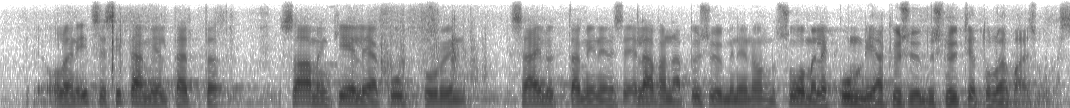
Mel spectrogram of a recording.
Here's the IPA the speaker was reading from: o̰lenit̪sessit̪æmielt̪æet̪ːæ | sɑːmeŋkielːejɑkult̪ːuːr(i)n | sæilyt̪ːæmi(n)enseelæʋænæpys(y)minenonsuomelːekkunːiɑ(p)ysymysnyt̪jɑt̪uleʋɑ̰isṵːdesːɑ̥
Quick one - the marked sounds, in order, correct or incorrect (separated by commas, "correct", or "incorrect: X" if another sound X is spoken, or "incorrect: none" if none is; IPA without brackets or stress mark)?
correct, correct, correct, incorrect: k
